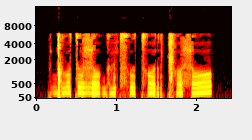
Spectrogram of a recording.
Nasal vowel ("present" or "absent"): present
